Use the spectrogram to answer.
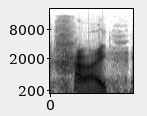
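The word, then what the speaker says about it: chai (חי): I'm telling you, this year, 2018, is the year of C-H-I-E, which is pronounced chai, and it's going to be life, and it's going to be life abundant in every avenue of our lives.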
